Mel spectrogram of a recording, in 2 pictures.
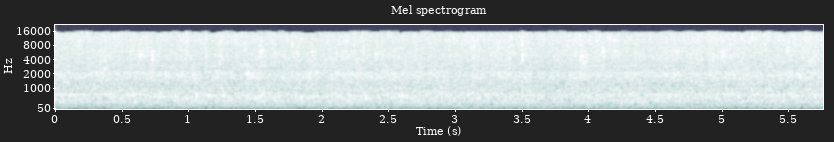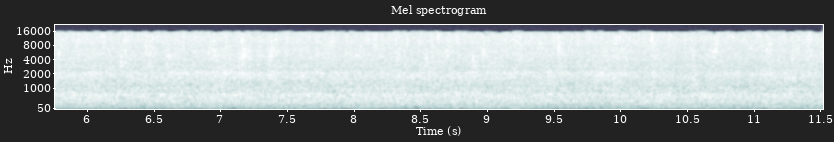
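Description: Steady rain falling: an even, unbroken hiss of rain with many small drop ticks scattered through it.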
